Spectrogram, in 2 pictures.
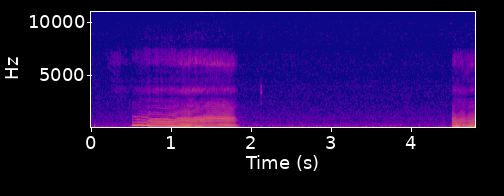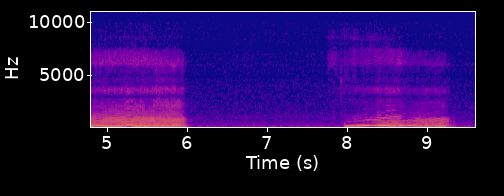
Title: Cat snoring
